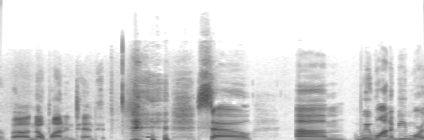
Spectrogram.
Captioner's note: laughs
